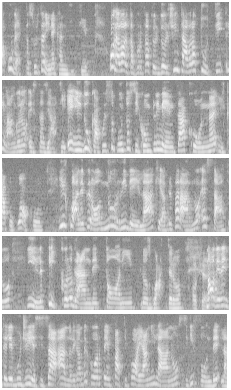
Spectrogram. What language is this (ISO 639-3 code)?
ita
